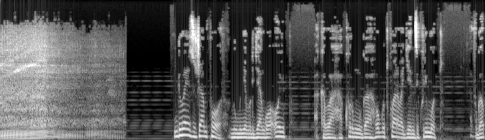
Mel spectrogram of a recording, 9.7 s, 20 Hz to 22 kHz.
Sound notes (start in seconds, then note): 3.7 speaking in Kinyarwanda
